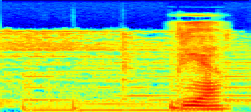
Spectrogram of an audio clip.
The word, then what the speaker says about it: wir: The German word for the plural pronoun, we, sounds like wir. The Germans pronounce the letter W a lot like we pronounce a V, in English.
